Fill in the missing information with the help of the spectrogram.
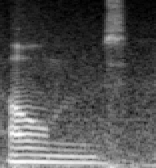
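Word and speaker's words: Om: And so the three syllables of ohm are A, U, and M in Sanskrit.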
